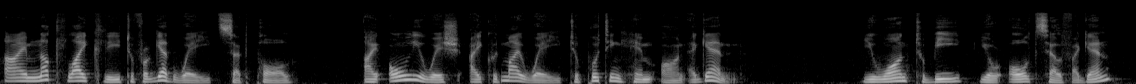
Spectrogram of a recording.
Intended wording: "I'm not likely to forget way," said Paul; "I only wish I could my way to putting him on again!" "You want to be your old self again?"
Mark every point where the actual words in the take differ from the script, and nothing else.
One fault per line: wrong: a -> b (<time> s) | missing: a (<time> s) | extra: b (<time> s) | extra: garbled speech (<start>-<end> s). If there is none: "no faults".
no faults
